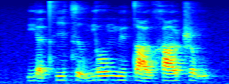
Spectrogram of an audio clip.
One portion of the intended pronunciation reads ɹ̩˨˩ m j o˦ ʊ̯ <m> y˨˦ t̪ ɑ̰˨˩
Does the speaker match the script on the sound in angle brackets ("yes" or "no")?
yes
